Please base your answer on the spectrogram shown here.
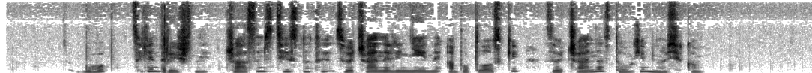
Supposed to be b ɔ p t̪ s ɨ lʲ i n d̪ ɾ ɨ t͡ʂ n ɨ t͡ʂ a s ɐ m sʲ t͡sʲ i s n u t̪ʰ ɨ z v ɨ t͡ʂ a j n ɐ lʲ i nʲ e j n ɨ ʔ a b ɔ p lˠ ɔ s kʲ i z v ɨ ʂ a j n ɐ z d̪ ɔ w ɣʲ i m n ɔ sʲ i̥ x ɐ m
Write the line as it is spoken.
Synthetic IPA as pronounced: b ɔ p t̪ s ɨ lʲ i n d̪ ɾ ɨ t͡ʂ n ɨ t͡ʂ a s ɐ m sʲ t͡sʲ i s n u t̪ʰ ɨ z v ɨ t͡ʂ a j n ɐ lʲ i nʲ e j n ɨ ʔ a b ɔ p lˠ ɔ s kʲ i z v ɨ t͡ʂ a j n ɐ z d̪ ɔ w ɣʲ i m n ɔ sʲ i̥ k ɐ m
